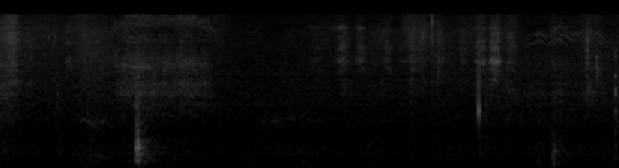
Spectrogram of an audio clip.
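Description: Pen or pencil scratching on paper as someone writes by hand: faint, short, dry scrapes in a few scattered strokes over a quiet background.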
